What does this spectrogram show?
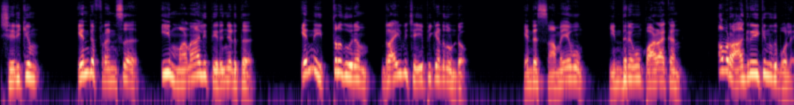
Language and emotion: Malayalam, angry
